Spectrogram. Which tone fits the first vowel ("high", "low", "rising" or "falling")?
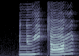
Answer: rising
